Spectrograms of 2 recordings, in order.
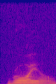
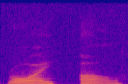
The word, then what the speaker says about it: royal: Roy, ul. The last sound is ul. Because it's a two-syllable word, one of the syllables is accented or stressed. The other is unaccented or unstressed.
